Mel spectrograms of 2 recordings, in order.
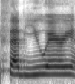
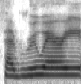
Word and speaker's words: February: So if you say February and not February, it's really not the end of the world because as you can see, I say it wrong. Many people say it wrong. But obviously we want to aim for accuracy. So let's try to say February instead of February if possible.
